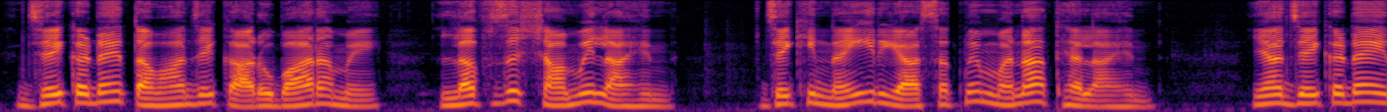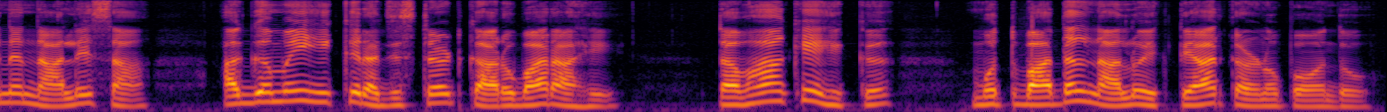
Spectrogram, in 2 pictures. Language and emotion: Sindhi, neutral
